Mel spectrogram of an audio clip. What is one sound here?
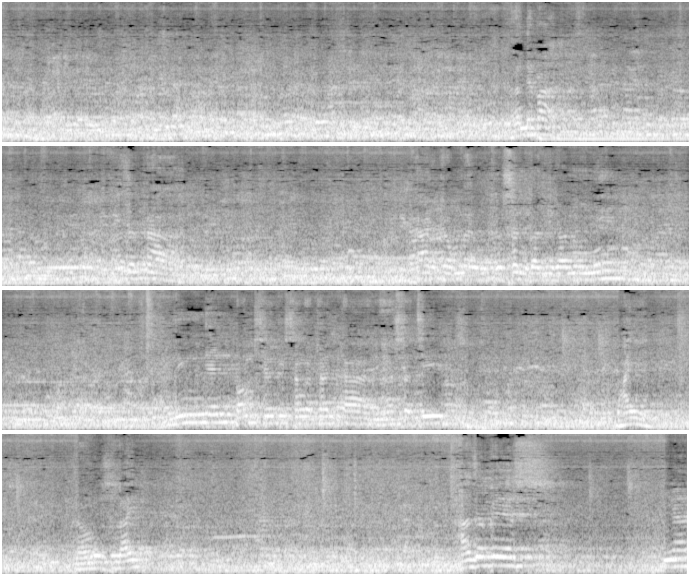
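A crowd of men and women chatters loudly in a large echoing hall.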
